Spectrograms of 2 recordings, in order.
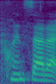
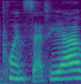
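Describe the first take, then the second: First: It uses the local regional pronunciation of the word. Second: It uses the standard pronunciation of the word. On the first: This is how people in the region say it. The speaker calls it wrong. "our region pronounce it, point, pronounces it poinsettia" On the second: This is the proper form that nobody there uses. The speaker calls it right. "which is I think proper"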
